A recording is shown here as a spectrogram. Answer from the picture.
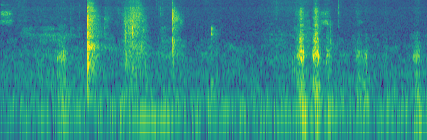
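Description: Faint clicks and handling noise from a plastic lipstick tube being turned over in the hands: one sharp click about a second in and a quick cluster of clicks around three seconds, over a low steady room hum.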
